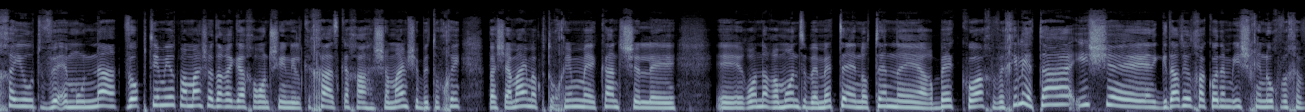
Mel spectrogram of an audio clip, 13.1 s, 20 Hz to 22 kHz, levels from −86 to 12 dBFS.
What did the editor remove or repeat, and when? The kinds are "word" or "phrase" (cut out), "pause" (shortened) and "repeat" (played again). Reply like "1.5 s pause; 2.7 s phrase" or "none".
1.2 s pause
